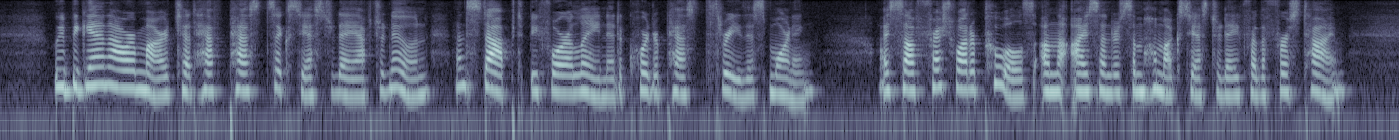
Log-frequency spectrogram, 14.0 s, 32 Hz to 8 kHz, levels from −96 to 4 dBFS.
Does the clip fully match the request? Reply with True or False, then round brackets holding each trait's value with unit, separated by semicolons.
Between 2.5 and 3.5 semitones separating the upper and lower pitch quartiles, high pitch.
True (3.1 semitones; 215 Hz)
